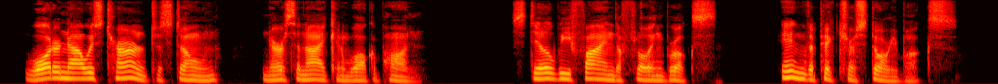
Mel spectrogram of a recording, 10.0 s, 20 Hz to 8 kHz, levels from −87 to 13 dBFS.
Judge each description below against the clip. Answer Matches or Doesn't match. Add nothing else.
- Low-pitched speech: Matches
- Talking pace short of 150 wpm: Matches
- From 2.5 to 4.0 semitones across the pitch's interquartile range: Doesn't match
